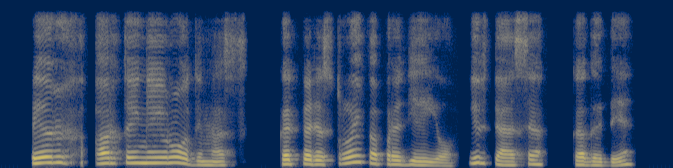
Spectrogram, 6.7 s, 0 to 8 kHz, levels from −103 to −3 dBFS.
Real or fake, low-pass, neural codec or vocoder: fake; 7.2 kHz; autoencoder, 48 kHz, 32 numbers a frame, DAC-VAE, trained on Japanese speech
